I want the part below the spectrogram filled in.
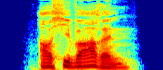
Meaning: archivist (female)
- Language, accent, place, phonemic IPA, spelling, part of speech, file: German, Germany, Berlin, /ˌaʁçiˈvaːʁɪn/, Archivarin, noun, De-Archivarin.ogg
